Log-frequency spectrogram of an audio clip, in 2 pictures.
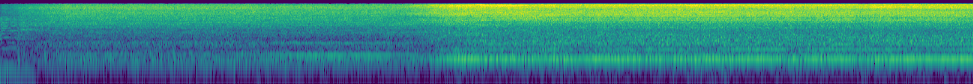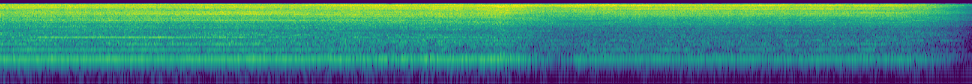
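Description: CNC router spindle running and routing a carved design into a board, a steady machine whine over cutting noise. It gets louder about six seconds in and a little quieter after about twenty seconds.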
